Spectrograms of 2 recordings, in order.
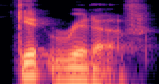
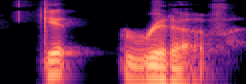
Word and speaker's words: get rid of: Pronunciation, get rid of. We see the T in get is a stop T. Get rid of. Link the sounds. Link the stop T to the R.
